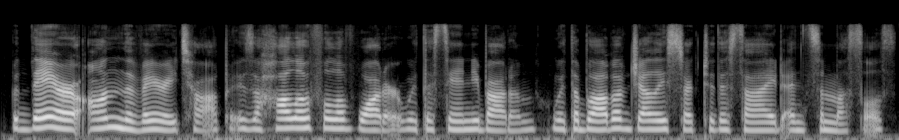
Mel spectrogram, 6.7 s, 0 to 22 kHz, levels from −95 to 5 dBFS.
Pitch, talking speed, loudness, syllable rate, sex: 220 Hz, 250 wpm, -17 LUFS, 5.5 syllables/s, female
